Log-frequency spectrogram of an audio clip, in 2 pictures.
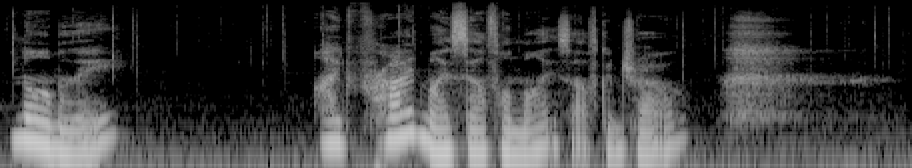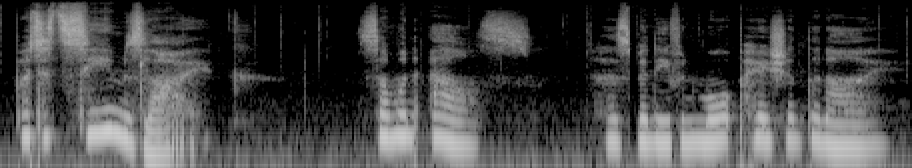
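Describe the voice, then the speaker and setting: A woman playing a seductive, tender vampire countess in a soft, intimate roleplay ASMR style, often dropping to a whisper, with a teasing, assured manner and formal wording. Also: on the high side, animated, slow, long pauses, slightly rough, no room sound, exaggerated voice. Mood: flirty, indulgent. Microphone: close microphone, dry.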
